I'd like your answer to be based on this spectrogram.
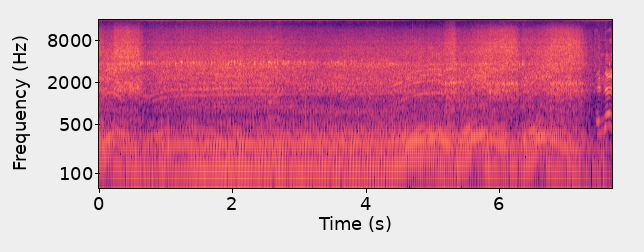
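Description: A hot rod engine fitted with mufflers runs on a test stand, loud and close: a steady rumbling idle for several seconds, then repeated blips of the throttle rising and falling.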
